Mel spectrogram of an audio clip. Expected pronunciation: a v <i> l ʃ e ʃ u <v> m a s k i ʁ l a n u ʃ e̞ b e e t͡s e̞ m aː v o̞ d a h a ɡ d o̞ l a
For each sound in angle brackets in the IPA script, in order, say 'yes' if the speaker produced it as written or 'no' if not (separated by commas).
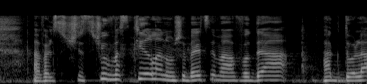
no, yes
